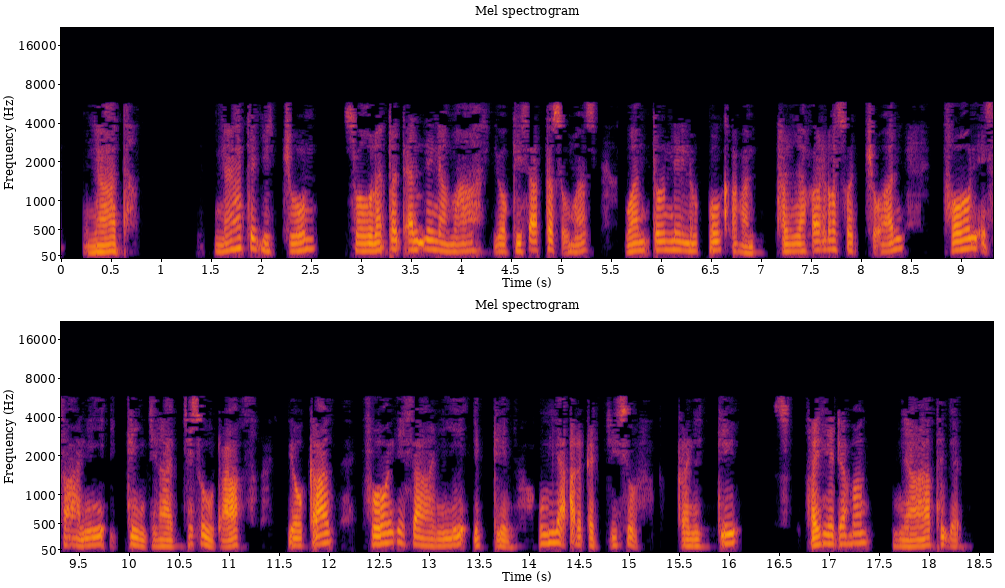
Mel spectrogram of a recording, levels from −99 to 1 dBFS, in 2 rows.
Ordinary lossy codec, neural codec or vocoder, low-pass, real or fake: MP3, 24 kbps; codec, 16 kHz in and 24 kHz out, 0.6 kbps, FireRedTTS-2 codec; 7.2 kHz; fake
